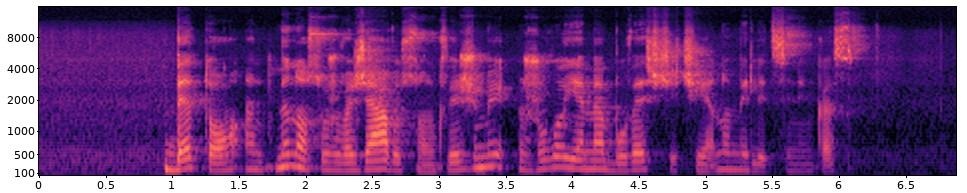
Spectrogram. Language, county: Lithuanian, Šiauliai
